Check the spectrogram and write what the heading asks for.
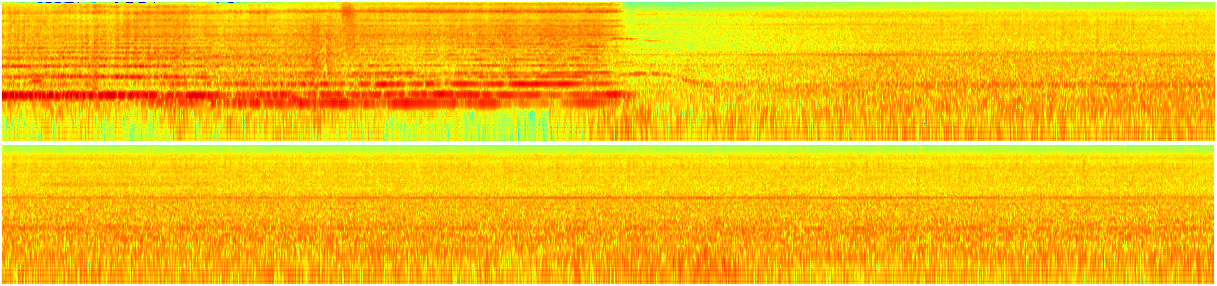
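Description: A passenger train's multi-note horn sounds a long blast that cuts off about eight seconds in. After that comes the steady rolling noise of Amtrak Northeast Regional stainless-steel passenger cars passing close by.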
